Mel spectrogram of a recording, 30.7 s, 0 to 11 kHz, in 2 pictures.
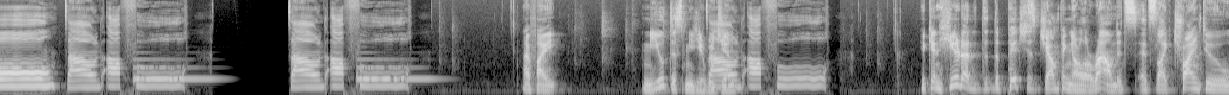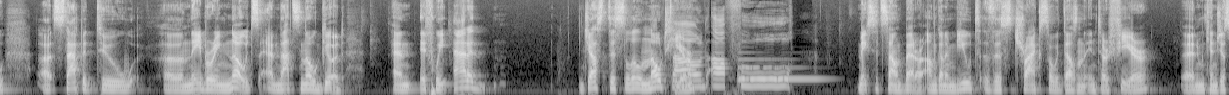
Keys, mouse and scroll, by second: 0.0 click, 0.9 space, 2.8 space, 3.7 space, 5.5 space, 7.5 g, 7.8 click, 8.3 alt+1, 8.9 space, 10.8 space, 20.2 click, 21.0 alt+1, 23.8 space, 25.7 space, 26.9 click.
